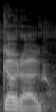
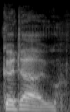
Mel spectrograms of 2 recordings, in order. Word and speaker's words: Godot: You don't think you pronounce his name since the... Oh, so it is actually just Godot. As in... Or Godot, I suppose.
